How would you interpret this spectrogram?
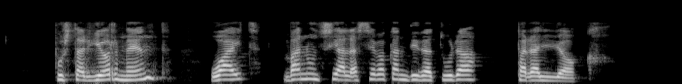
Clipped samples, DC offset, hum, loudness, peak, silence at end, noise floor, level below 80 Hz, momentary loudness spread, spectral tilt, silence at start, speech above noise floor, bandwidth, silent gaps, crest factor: under 0.1%; under 0.1%; none; -16 LUFS; -2 dBFS; 0.85 s; -84 dBFS; -60 dBFS; 14 LU; -4.5 dB/octave; 0.55 s; 68 dB; 7.8 kHz; none; 16 dB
